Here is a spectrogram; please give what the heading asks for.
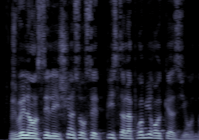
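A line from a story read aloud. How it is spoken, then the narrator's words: Fierce declaration. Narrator (French): déclara Egbert d'un ton farouche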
